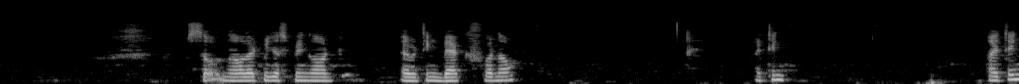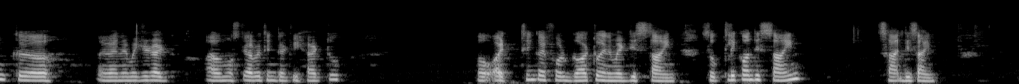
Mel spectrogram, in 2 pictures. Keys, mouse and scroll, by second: 2.0 z, 2.5 click, 3.4 z, 5.2 click, 5.7-6.2 scroll up 7, 6.9 drag, 7.3 drag, 7.7 click, 8.6 click, 9.0 click, 9.6 click, 10.4-11.5 middle drag, 11.5 scroll up 4, 13.1-18.0 drag, 18.8 click.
